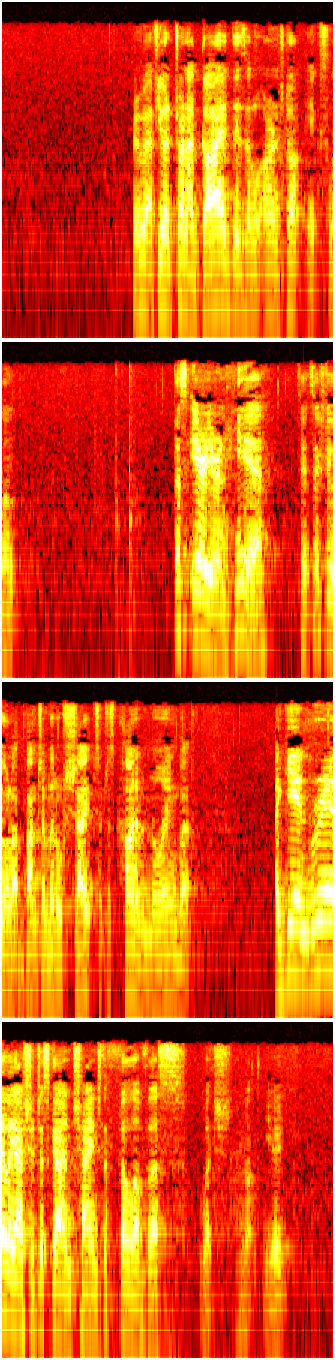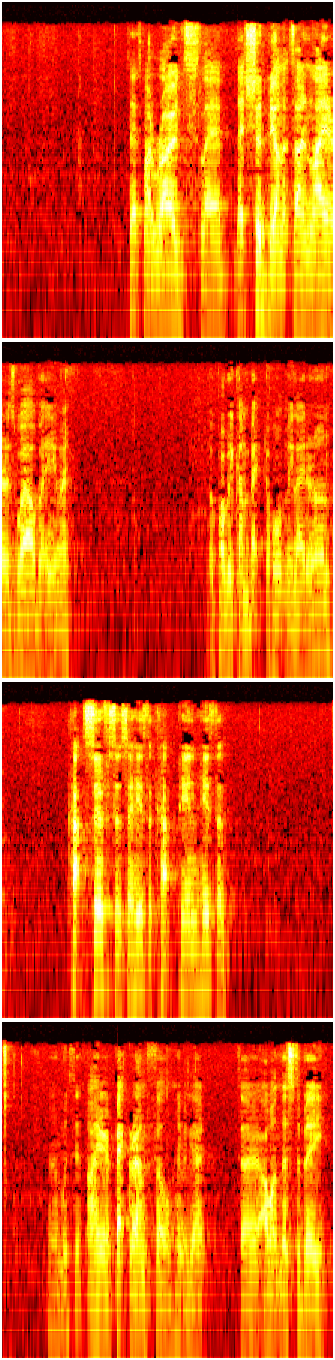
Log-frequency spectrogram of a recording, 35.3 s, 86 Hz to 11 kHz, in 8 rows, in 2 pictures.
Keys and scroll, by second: 5.9 Home, 8.8 Escape.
